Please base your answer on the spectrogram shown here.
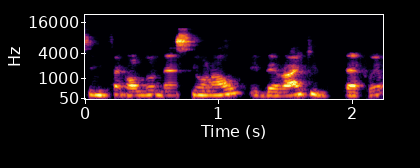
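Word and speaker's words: Nasional: It's in fact, although national, they write it that way, but it's pronounced as national, as same as English.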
